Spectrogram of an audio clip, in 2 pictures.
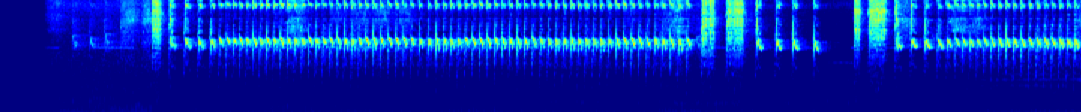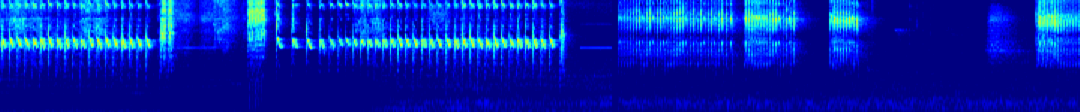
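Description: Cage songbirds singing 'tembakan' song, the rapid-fire trills used as masteran for training other birds: three long, very fast trills with pauses between them, followed near the end by shorter, harsher buzzy bursts.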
